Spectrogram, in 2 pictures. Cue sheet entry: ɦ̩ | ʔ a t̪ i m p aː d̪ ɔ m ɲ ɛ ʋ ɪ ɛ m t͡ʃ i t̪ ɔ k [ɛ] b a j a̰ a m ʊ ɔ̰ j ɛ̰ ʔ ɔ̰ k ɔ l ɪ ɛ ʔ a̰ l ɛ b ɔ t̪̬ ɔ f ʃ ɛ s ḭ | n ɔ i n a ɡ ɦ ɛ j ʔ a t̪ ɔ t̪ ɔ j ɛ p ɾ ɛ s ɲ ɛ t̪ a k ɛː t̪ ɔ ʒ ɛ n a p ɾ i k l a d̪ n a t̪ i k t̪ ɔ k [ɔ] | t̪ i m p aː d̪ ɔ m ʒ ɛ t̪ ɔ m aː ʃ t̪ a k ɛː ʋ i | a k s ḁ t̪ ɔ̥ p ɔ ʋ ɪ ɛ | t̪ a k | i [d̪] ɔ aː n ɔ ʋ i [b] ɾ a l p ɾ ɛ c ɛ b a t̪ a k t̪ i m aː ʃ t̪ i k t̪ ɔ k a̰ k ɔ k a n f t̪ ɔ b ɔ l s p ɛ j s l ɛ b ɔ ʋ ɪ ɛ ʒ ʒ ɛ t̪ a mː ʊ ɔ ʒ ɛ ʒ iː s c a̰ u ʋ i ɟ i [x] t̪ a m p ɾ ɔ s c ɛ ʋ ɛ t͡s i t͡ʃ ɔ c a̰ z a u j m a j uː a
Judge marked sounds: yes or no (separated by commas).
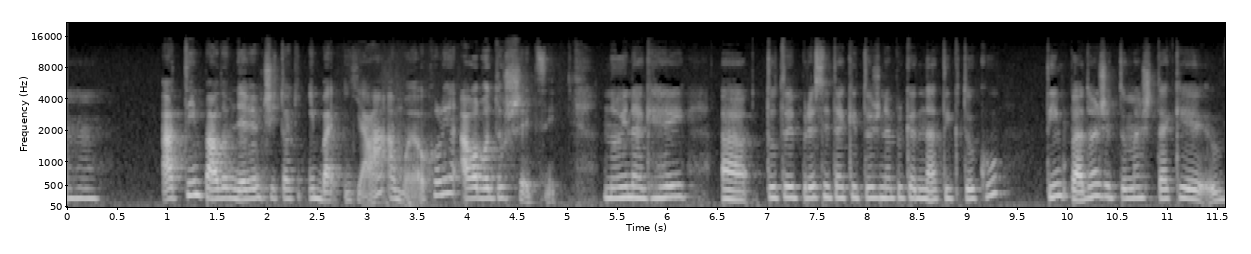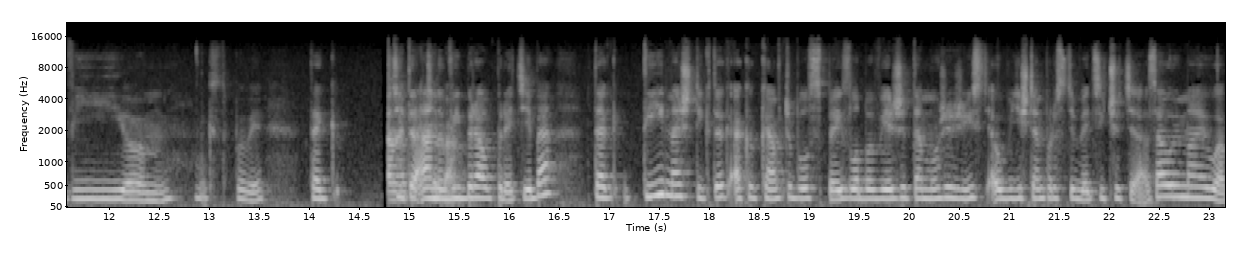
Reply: no, no, no, yes, no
